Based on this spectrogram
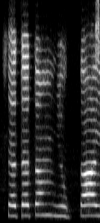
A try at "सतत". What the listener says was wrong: सततम नहीं है सतत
